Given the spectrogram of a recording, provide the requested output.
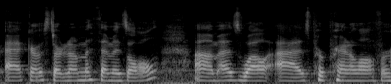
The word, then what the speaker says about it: methimazole: to take the propranolol since June, so just methimazole now. That's exactly what I did. Methimazole, is that how you pronounce it?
